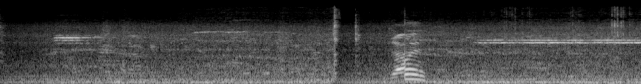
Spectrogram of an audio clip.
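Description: Steady street traffic rumble, with a man's voice calling out a word about four seconds in, preceded by a couple of sharp clicks. A steady high-pitched tone starts near the end.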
